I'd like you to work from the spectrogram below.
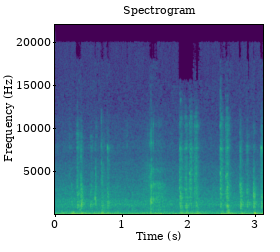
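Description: Steady typing on a computer keyboard, a quick run of light clicking keystrokes in short bursts with brief pauses, close and alone over a low background hum.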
